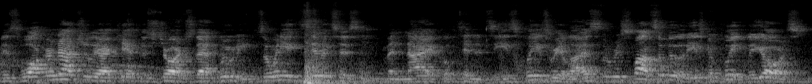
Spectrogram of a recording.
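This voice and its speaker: Pompous, hostile psychologist played by a man; declamatory stage radio drama, animated pitch, distant noisy recording. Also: brisk, hardly any pauses, natural voice. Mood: indignant, scornful. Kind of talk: live stage performance in 1940s radio-play manner. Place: live stage in a coffee house. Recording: noisy, echoey audience recording from far off.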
